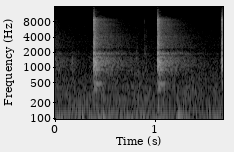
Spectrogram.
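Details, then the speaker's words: Old Jeep Wrangler abandoned 20 years: sharp, isolated ticks about two-thirds of a second apart after engine shutdown, quiet background; owner suspects valve train snapping into position as pressure bleeds off, possibly sludge, unconfirmed. "That's gotta be valve train making that noise, I'm sure of it. As it's slowly losing pressure but snapping into position. I wonder if that ticking noise is a sign of like sludge."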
